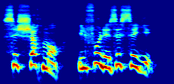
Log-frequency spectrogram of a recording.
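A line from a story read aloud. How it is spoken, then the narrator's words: Voices shouting. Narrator (French): cria-t-on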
